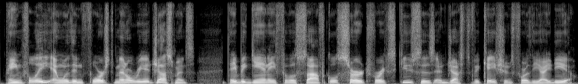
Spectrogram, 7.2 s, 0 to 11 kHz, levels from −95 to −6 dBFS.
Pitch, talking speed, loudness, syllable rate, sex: 130 Hz, 150 wpm, -19 LUFS, 5.5 syllables/s, male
